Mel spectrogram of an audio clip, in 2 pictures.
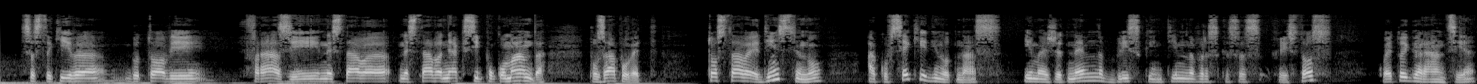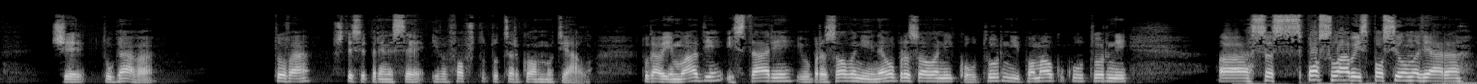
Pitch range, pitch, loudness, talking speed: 125-160 Hz, 145 Hz, -18 LUFS, 125 wpm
